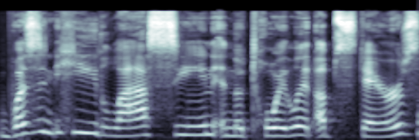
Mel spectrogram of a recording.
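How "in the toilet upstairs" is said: ordinary talk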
